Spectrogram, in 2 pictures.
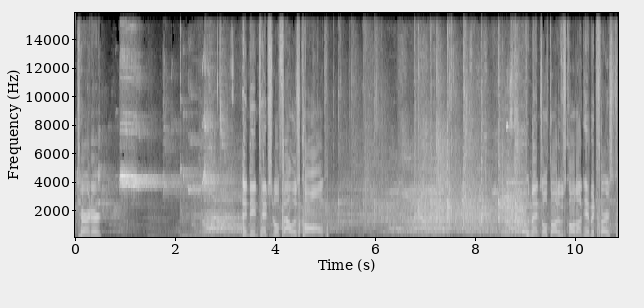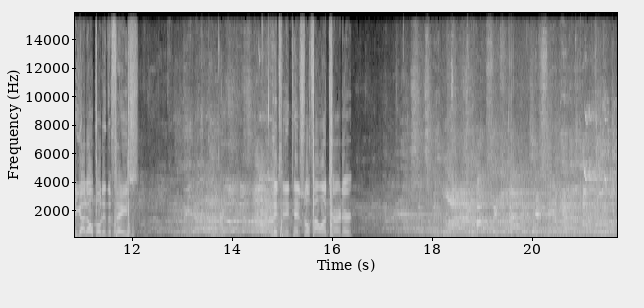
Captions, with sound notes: Trying to get to Turner. (whistle blows) And the intentional foul is called. (applauding) Pimentel thought it was called on him at first. He got elbowed in the face. It's an intentional foul on Turner.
